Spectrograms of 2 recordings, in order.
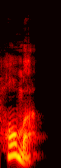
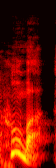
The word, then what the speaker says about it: Houma: The town spelled H-O-U-M-A is pronounced Houma. Not Houma, as I was saying constantly throughout episodes 1 and 2, but Houma.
